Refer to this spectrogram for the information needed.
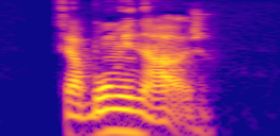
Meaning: to get along well, to make good bedfellows
- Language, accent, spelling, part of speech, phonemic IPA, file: French, France, faire bon ménage, verb, /fɛʁ bɔ̃ me.naʒ/, LL-Q150 (fra)-faire bon ménage.wav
